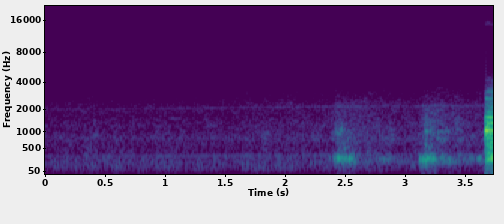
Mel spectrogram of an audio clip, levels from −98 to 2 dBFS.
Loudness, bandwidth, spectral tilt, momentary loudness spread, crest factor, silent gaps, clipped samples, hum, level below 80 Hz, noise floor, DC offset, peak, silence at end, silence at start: -30 LUFS; 3.4 kHz; -2.5 dB/octave; 17 LU; 26 dB; none; under 0.1%; none; -90 dBFS; -77 dBFS; under 0.1%; -12 dBFS; 0 s; 3.65 s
